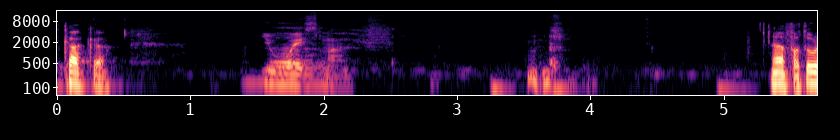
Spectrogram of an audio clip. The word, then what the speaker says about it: Kaká: I said Kaka, Now watch the Kaka.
